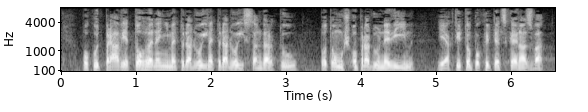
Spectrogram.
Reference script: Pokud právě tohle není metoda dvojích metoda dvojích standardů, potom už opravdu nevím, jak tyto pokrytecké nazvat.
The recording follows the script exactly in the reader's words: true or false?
true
